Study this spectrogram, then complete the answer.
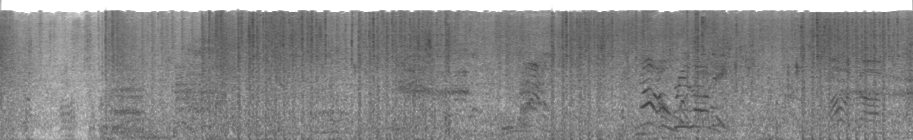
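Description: A heavy machine gun fires rapid, loud bursts.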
